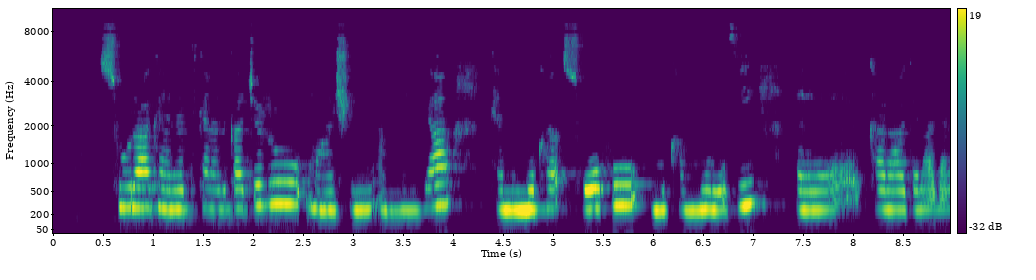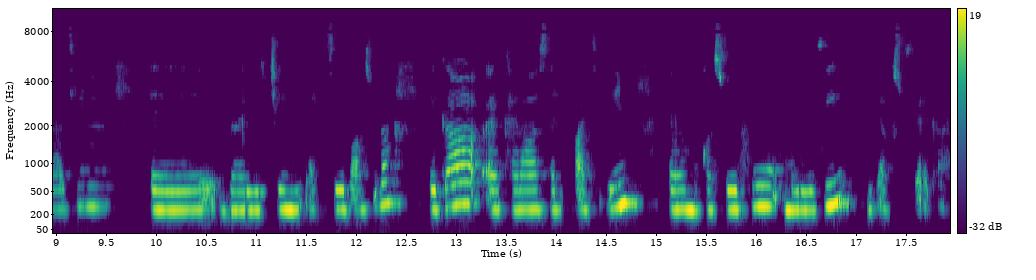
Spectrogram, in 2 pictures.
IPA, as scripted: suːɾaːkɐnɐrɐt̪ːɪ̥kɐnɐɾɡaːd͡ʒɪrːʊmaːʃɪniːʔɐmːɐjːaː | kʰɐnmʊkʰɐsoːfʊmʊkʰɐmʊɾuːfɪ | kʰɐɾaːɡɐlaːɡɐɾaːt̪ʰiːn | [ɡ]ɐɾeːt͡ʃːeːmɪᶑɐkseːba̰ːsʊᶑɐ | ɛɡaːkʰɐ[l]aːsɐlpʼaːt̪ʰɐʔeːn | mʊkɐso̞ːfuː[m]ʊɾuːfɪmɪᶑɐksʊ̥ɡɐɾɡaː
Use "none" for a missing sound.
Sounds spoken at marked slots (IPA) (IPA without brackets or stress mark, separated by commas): b, ɾ, m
